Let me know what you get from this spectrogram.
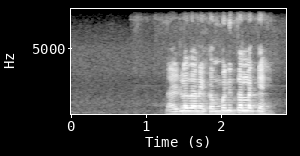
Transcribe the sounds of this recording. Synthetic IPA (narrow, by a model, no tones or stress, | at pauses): naiʈlat̪anekəmpənit̪ːalːakːẽ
